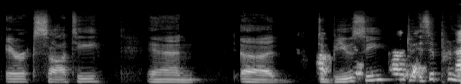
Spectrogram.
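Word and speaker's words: Debussy: Yeah, I I've always been like Eric Sati and uh Deucey. Is it pronounced debutc?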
